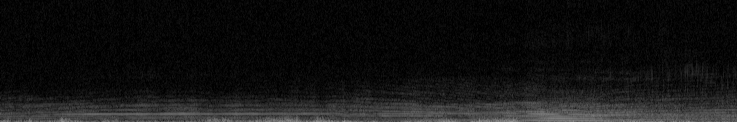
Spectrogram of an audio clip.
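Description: Nitro-fuelled glow engine of a radio-controlled model airplane running steadily in flight, its pitch dropping as the plane passes close overhead about five seconds in. Wind rumbles on the microphone.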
